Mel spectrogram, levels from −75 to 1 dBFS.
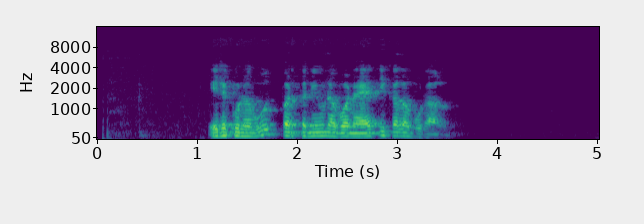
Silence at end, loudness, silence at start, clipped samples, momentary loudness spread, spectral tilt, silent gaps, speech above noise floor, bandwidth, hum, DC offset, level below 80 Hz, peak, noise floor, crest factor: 1.55 s; -21 LUFS; 1.1 s; under 0.1%; 9 LU; -9 dB/octave; none; 51 dB; 11 kHz; none; under 0.1%; -56 dBFS; -2 dBFS; -71 dBFS; 20 dB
